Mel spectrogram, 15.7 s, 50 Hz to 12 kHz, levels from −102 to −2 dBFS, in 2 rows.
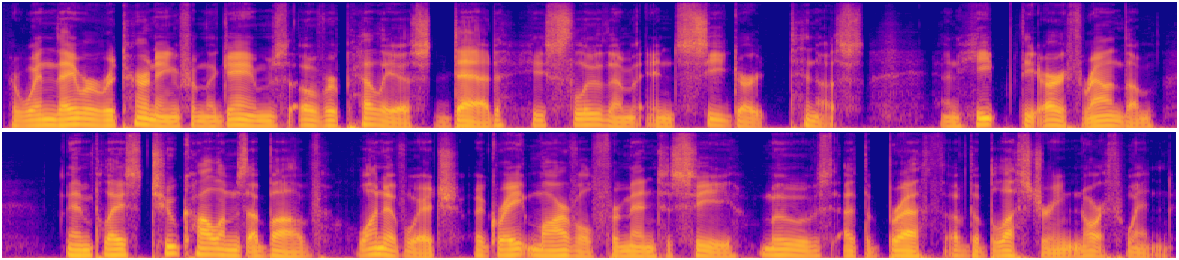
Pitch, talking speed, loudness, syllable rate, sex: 95 Hz, 185 wpm, -21 LUFS, 4.7 syllables/s, male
